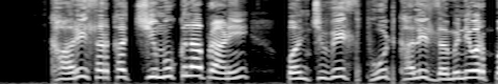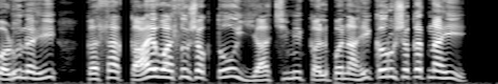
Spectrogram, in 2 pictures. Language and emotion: Marathi, surprised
